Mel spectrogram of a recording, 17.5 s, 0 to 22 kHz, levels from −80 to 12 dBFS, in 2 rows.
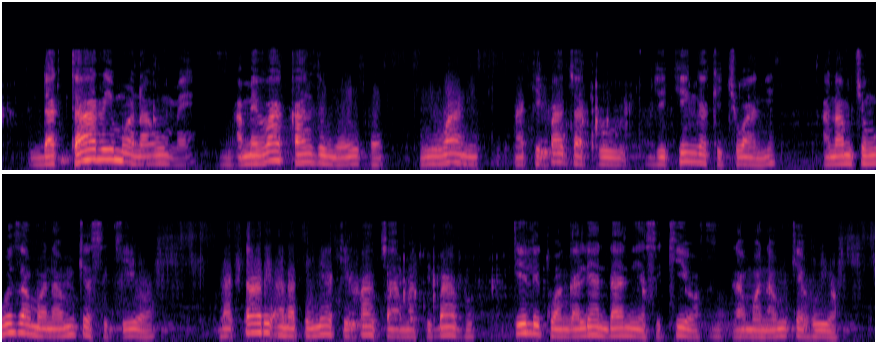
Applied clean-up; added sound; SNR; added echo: neural separator model SepFormer DNS4.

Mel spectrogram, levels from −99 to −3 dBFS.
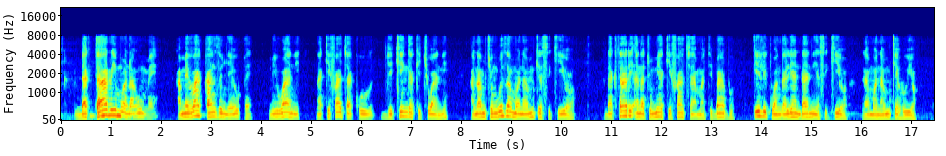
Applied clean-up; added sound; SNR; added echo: none; none; none; none.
